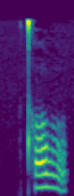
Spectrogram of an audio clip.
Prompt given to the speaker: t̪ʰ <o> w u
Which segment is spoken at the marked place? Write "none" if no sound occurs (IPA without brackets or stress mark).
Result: o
